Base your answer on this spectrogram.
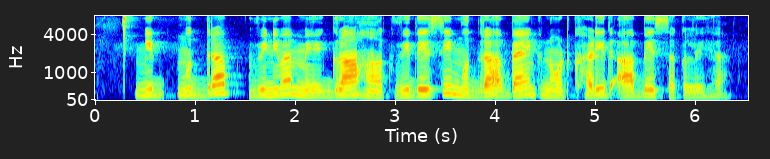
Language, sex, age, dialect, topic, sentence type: Magahi, female, 56-60, Western, banking, statement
